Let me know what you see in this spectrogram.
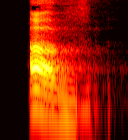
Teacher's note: it's pronounced when emphasized of, with a cup sound and a V sound. Even though it's spelled with an F, it's a V.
